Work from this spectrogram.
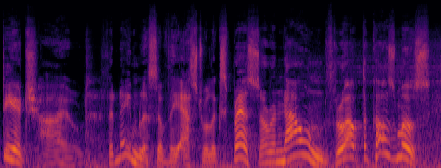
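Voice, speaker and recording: An actor playing a measured, shrewd old grandfather who is a general in a fantasy video game, speaking formally and with authority. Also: high-pitched, huge pitch swings, bright, forceful tone, soft background music, exaggerated voice. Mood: kindly persuasive. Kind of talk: dramatic video game voice acting.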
